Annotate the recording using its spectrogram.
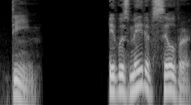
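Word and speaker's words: disme: tiny silver coin called a half dime, pronounced deem.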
